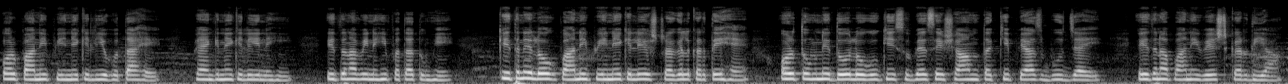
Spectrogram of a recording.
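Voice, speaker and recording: Woman doing a teasing young husband, storybook style, even tone, kinda high. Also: normal speed, lightly acted.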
